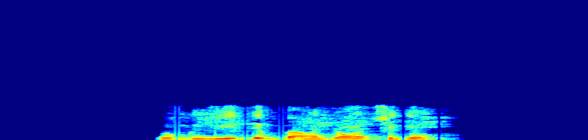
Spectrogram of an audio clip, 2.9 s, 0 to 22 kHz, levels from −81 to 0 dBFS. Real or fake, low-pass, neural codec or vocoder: real; 5.4 kHz; none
